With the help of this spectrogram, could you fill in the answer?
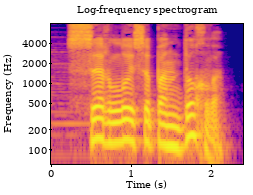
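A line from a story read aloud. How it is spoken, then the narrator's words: Dejected question. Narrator (Russian): упавшим голосом спросил я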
